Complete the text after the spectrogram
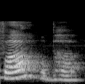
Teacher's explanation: और बोलते टाइम मुंह से ज्यादा हवा निकलती है तो उन्हें क्या बोलते हैं? महाप्राण व्यंजन कहते हैं।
